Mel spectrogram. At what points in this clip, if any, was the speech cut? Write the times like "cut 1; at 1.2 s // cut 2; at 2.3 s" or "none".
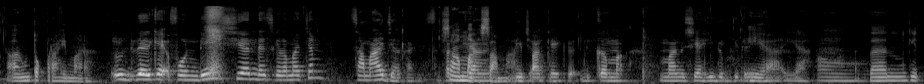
none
